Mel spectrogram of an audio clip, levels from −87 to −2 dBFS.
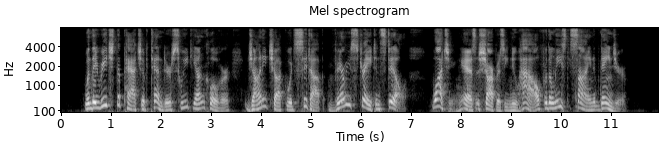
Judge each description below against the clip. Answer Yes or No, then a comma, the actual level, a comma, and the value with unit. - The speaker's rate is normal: Yes, average, 160 wpm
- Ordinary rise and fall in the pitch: No, wide, 8.4 semitones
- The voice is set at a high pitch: No, medium, 160 Hz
